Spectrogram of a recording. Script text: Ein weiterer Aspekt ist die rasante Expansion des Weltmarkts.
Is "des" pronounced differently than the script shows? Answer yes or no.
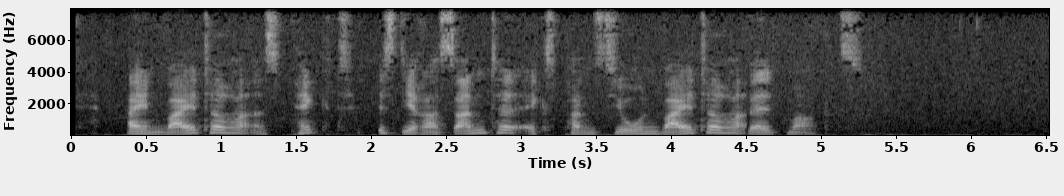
yes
